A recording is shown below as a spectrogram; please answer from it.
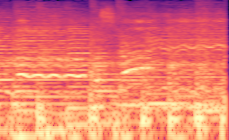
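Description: A female lead singer holding a note with wide vibrato, then sliding up into her next phrase, over a live rock band playing steadily behind her.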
